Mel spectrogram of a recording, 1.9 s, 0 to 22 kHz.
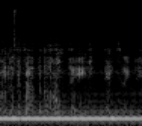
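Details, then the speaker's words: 1945 RCA Victor Model 56X3 series-filament tube radio, original and unrestored, brought up slowly on a variac to about 75 volts; a loud steady low hum with a faint station behind it, blamed on failed electrolytic filter capacitors. "so that's bad um the electrolytic capacitors uh but i can hear a station behind it so in a way that's kind of good news"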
